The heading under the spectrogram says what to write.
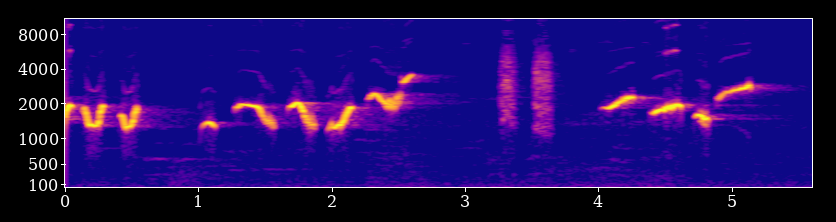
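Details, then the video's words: Loud, clear song of a white-rumped shama: varied mid-pitched whistled phrases with looping, falling and rising notes, broken by a pause with two short clicking bursts, then bright upslurred whistles. "PANCINGAN MURAI BATU PALING GACOR DAN AMPUH SUARA JERNIH VOLUME KENCANG"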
